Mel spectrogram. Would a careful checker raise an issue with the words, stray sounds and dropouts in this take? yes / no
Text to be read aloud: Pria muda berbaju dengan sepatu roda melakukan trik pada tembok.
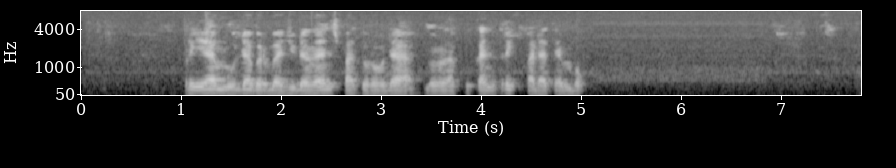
no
